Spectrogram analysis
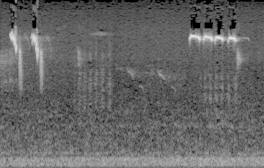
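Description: Long-tailed tit giving thin, very high calls: two sharp downslurred notes, then a quick run of sibilant 'see' notes.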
